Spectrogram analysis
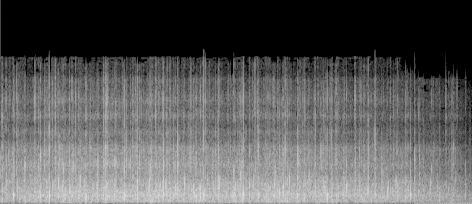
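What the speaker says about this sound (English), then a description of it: "let's give a round of applause to Ni Pin" Audience applause at a gala banquet, lively continuous clapping from a large crowd that fades toward the end.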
